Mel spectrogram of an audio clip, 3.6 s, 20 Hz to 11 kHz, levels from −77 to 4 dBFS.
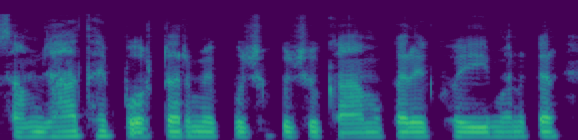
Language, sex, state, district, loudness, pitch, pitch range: Sadri, male, Chhattisgarh, Jashpur, -26 LUFS, 110 Hz, 110-115 Hz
